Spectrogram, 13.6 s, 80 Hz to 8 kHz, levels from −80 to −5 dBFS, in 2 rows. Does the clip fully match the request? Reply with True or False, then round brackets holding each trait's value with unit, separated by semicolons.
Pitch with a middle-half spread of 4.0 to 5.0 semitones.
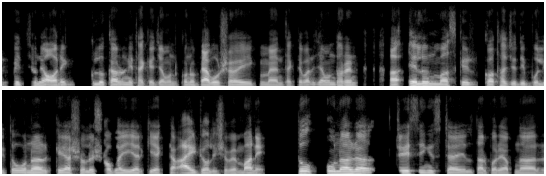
True (4.6 semitones)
